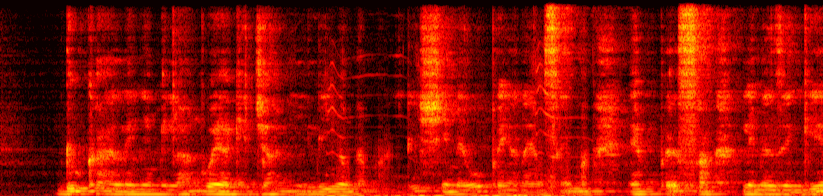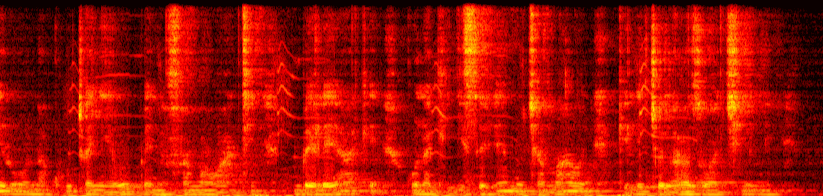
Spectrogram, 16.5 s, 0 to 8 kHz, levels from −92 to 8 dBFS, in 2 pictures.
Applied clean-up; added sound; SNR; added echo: neural separator model SepFormer DNS4.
